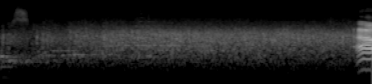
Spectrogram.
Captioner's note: applause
